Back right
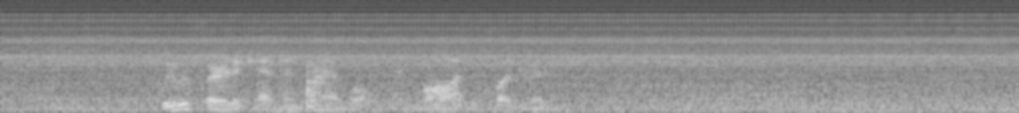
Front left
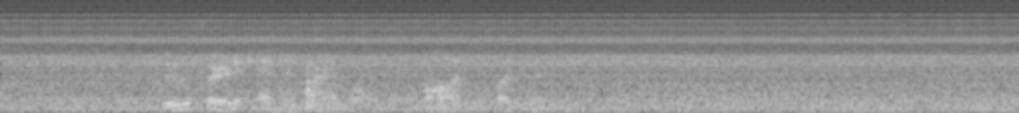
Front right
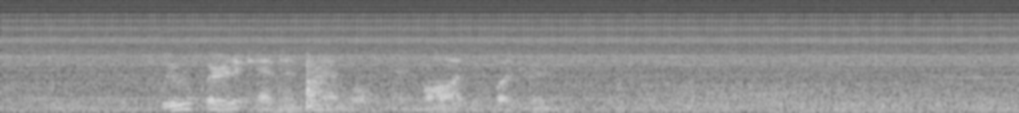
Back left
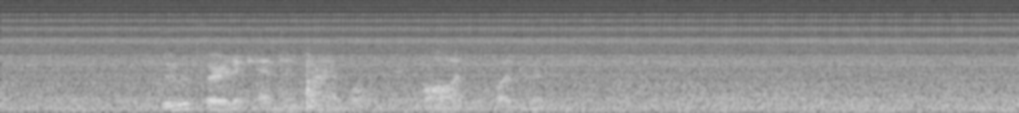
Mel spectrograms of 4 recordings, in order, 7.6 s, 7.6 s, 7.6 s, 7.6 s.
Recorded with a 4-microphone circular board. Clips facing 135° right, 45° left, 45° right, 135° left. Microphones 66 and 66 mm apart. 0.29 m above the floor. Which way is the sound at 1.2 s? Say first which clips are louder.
Back right 2 dB, back left 2 dB; 140° right.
